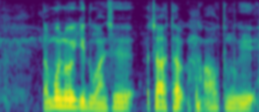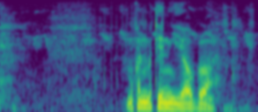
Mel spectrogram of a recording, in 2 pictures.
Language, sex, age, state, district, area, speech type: Manipuri, male, 45-60, Manipur, Chandel, rural, spontaneous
